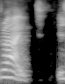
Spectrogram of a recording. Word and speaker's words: right: يعني for example right, G وال HT بيجوا مع بعض بس ال pronunciation بس لل T, GH silent.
